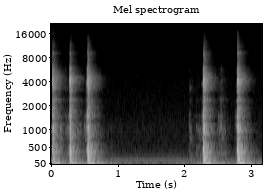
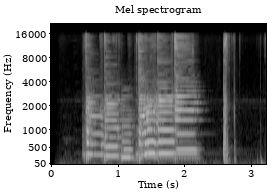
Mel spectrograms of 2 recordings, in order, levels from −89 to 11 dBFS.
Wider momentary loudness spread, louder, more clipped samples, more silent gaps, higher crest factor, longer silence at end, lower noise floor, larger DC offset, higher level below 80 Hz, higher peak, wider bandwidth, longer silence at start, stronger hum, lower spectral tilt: about the same, 9 LU vs 8 LU; second, -23 LUFS vs -20 LUFS; neither; neither; about the same, 24 dB vs 20 dB; about the same, 0.1 s vs 0.05 s; first, -51 dBFS vs -46 dBFS; neither; first, -30 dBFS vs -56 dBFS; about the same, 0 dBFS vs -2 dBFS; second, 13 kHz vs 17 kHz; second, 0 s vs 0.45 s; neither; first, -4.5 dB/octave vs -2.5 dB/octave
